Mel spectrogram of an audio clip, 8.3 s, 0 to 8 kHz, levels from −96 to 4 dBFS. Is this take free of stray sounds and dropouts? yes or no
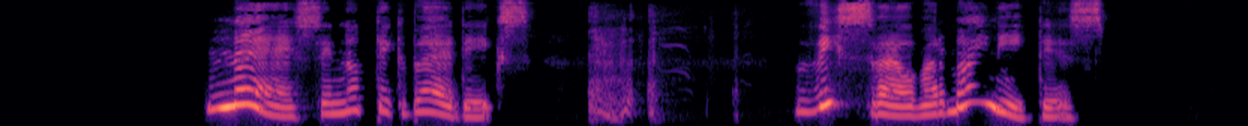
no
